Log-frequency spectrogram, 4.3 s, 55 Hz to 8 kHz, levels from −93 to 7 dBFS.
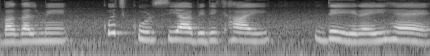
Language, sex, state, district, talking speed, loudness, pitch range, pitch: Hindi, female, Bihar, Kaimur, 125 wpm, -16 LUFS, 210-240 Hz, 225 Hz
